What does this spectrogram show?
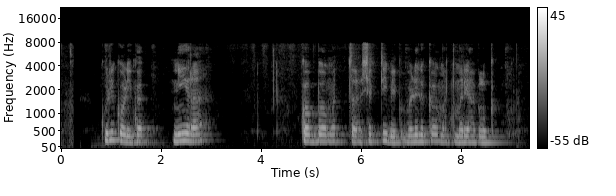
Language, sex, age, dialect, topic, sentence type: Kannada, male, 18-24, Northeastern, agriculture, statement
